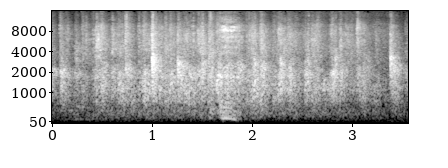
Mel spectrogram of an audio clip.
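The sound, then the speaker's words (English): A conference audience applauds Marty Lafferty of the Distributed Computing Industry Association (DCIA) steadily for a few seconds, a dense wash of many hands clapping at an even, moderate loudness with no voices over it. “We partner with the Distributed Computing Industry Association, DCIA, and Marty Lafferty in putting together the program, and Marty has done a fantastic job, and I think we should give him a round of applause to begin with.”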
